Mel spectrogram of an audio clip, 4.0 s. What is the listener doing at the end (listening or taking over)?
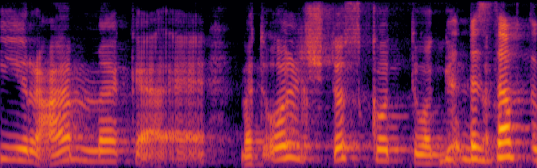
taking over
